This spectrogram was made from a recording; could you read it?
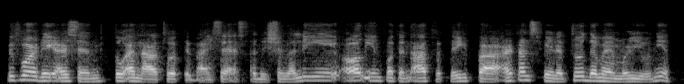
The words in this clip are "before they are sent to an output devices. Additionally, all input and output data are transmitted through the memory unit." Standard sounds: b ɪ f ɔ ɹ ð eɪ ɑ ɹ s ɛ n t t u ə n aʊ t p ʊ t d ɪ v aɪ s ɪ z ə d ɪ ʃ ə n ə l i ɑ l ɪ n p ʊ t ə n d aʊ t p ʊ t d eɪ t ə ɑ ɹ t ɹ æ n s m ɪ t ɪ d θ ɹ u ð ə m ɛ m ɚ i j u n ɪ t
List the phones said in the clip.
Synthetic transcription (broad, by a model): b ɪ f ɔ ɹ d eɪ ɑ ɹ s ɛ n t t u ə n aʊ t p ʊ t d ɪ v aɪ s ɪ s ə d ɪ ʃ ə n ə l i ɑ l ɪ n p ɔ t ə n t aʊ t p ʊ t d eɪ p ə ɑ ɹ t ɹ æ n s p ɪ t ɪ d t ɹ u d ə m ɛ m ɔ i j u n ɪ t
